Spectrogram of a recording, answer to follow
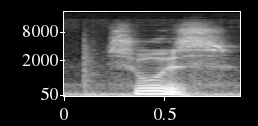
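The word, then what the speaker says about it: Sioux: Okay, so Swix. Tribe welcomes you. You know what? I'm gonna look up. How to pronounce it. Suez.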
